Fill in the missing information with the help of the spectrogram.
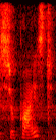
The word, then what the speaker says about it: surprise: On dit donc il est surpris, he is surprised, mais elle est surprise, She is surprised. On prononce surpris et surprise.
